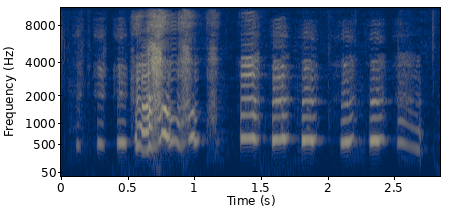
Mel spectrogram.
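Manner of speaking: long, loud high-pitched laugh. Real, not acted. Streamer embarrassed by the fish story, high laughter. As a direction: burst into helpless high laughter.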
